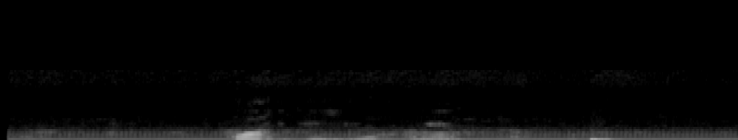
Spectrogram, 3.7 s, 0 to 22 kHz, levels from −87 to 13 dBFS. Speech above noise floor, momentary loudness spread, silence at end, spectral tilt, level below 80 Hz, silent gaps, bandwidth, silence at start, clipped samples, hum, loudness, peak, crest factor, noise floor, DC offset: 24 dB; 26 LU; 0 s; -10.5 dB/octave; -44 dBFS; none; 11 kHz; 0.15 s; under 0.1%; none; -32 LUFS; -10 dBFS; 24 dB; -54 dBFS; under 0.1%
